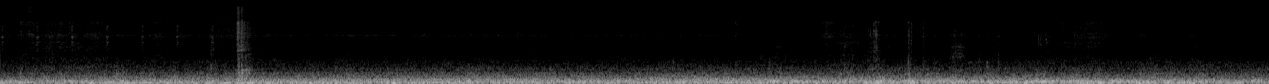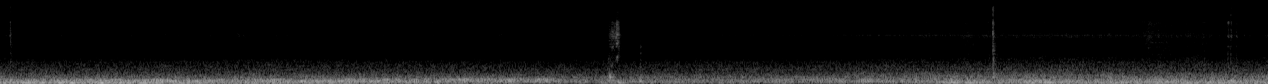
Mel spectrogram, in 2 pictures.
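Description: Tyres rumble and hiss over a snowy road.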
